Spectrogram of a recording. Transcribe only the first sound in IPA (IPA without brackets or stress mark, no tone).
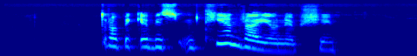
t̪ʼ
